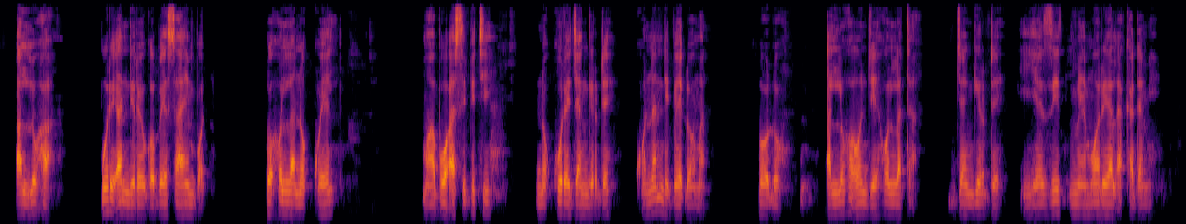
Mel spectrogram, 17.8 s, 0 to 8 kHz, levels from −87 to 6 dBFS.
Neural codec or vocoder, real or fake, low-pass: codec, 16 kHz, 4 kbps, FreqCodec, larger model; fake; 7.2 kHz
